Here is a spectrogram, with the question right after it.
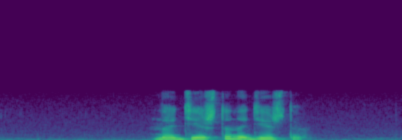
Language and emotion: Russian, neutral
